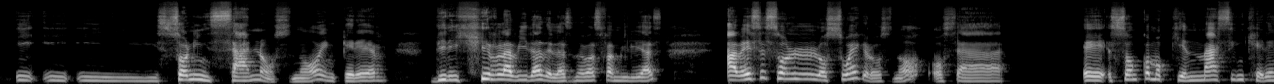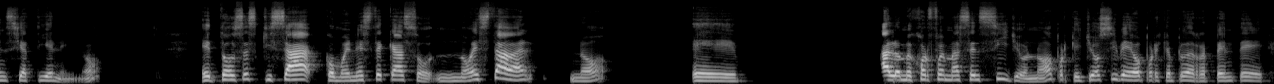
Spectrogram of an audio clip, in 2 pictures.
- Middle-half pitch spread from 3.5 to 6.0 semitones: Yes, average, 4.4 semitones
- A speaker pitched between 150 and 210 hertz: Yes, high, 190 Hz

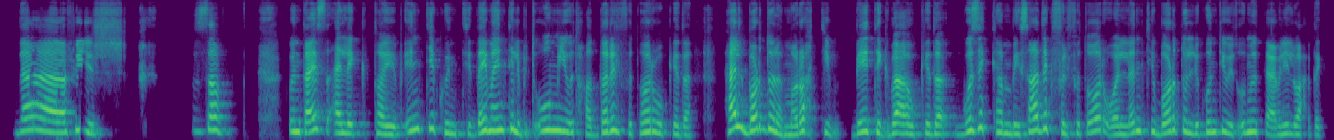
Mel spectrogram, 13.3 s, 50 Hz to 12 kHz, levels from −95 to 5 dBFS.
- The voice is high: Yes, high, 245 Hz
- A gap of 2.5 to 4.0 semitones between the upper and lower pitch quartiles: No, average, 4.8 semitones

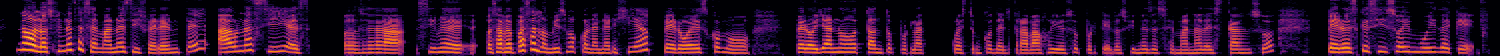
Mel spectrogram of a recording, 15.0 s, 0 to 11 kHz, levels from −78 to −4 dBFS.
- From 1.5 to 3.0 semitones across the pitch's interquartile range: No, average, 4.2 semitones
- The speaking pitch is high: Yes, high, 225 Hz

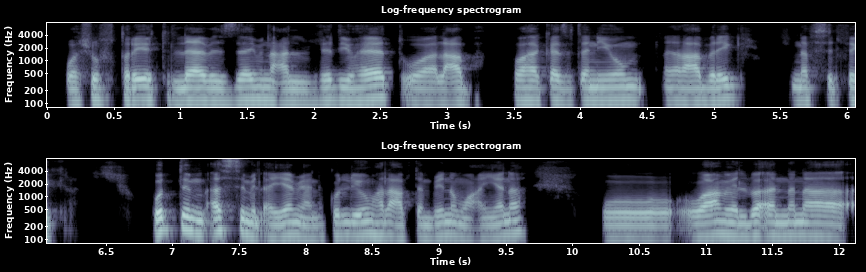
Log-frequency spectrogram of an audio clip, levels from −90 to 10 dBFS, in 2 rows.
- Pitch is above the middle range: No, low, 120 Hz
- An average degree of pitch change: No, narrow, 2.0 semitones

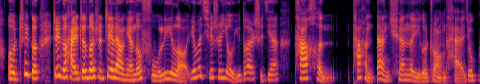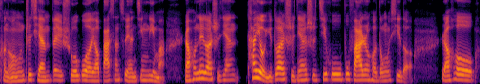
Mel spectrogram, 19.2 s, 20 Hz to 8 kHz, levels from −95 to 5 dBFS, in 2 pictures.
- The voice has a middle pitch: Yes, medium, 180 Hz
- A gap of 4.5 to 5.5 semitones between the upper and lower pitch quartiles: Yes, average, 5.0 semitones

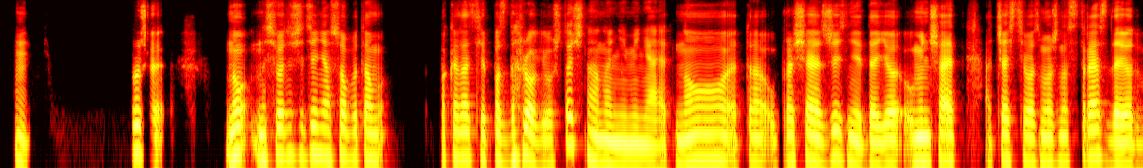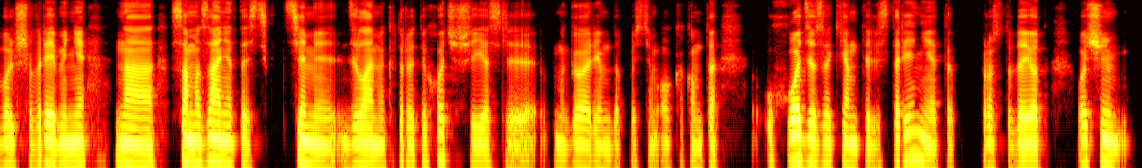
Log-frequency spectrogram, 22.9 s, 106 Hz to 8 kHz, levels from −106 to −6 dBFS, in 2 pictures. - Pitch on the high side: No, low, 110 Hz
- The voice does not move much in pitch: No, average, 3.9 semitones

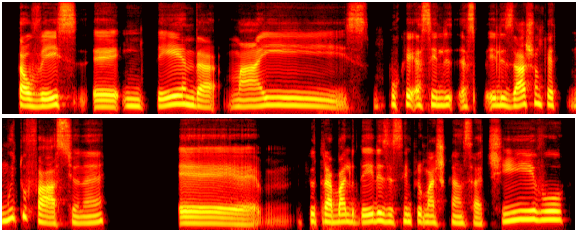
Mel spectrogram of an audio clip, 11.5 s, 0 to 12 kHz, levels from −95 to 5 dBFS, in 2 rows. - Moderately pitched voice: Yes, medium, 175 Hz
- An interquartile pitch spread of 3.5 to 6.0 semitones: Yes, average, 3.8 semitones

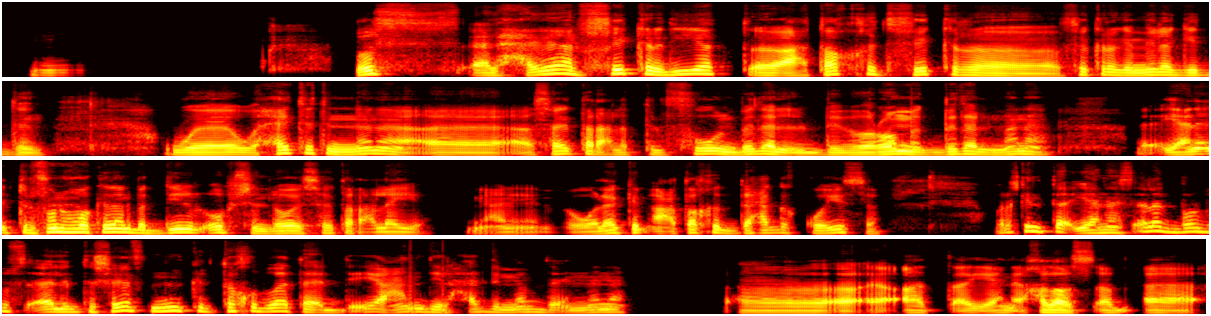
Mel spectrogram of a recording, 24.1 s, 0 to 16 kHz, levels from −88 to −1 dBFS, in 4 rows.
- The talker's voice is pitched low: Yes, low, 125 Hz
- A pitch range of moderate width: No, wide, 6.5 semitones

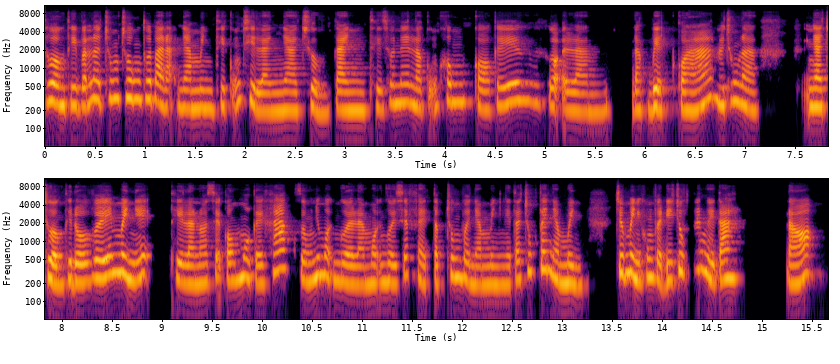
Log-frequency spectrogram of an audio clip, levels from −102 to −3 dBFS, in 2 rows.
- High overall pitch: Yes, high, 230 Hz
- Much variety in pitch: No, average, 5.0 semitones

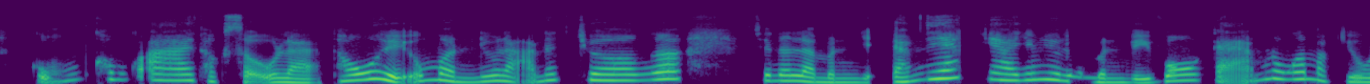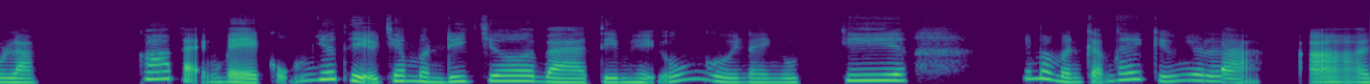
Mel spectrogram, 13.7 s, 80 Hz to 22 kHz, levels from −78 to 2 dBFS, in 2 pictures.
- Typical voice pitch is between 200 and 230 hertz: No, high, 245 Hz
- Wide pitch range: Yes, wide, 6.4 semitones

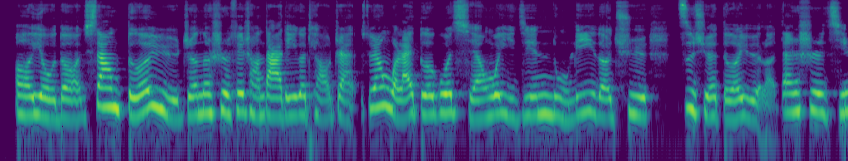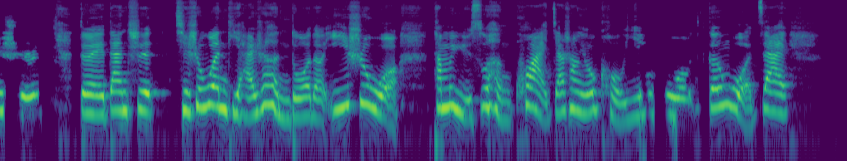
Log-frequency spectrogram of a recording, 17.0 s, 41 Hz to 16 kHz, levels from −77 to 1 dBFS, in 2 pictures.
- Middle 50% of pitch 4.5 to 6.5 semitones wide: No, average, 4.1 semitones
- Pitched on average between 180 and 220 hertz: No, high, 240 Hz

